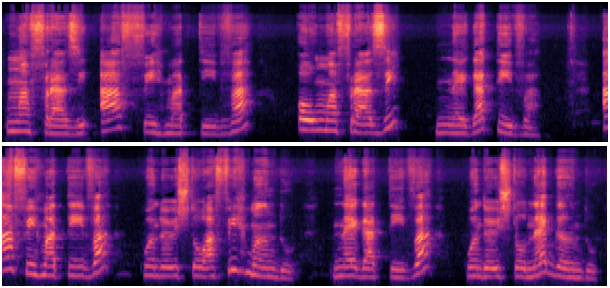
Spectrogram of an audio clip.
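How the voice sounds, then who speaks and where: A woman's voice: mid-range voice, lively intonation, slow, pushed and bright. A Brazilian woman teacher giving a remote lesson to first graders in a sing-song, child-directed way. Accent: Brazilian Portuguese.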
